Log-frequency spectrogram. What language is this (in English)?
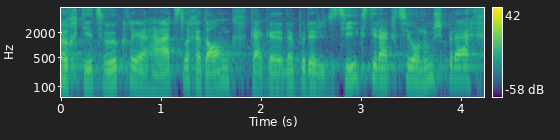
Swiss German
